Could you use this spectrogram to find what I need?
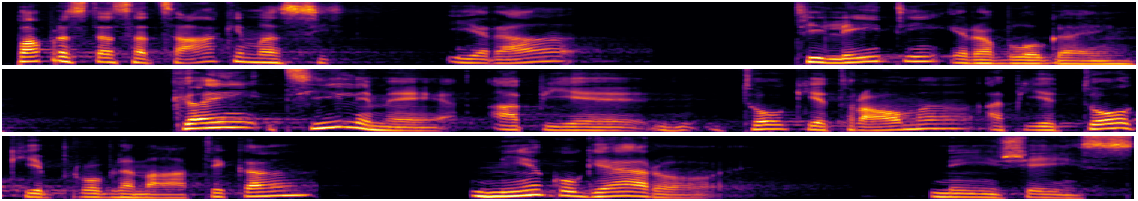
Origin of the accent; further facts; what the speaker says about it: United States; first language English; Lithuanian is a second language; now in Palendriai, Lithuania; nesu lietuvis, esu amerikietis ir kalbėti lietuviškai tai gražiai, bet gana sudėtinga.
